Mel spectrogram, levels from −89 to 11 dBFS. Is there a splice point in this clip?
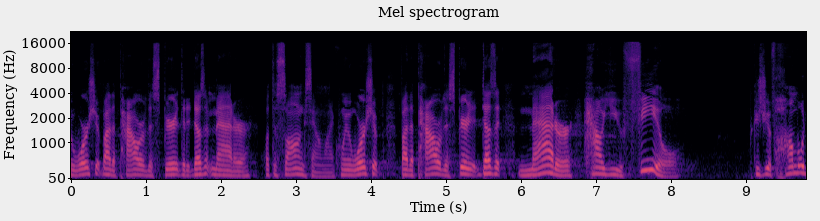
yes; 1 cut; at 2.5 s

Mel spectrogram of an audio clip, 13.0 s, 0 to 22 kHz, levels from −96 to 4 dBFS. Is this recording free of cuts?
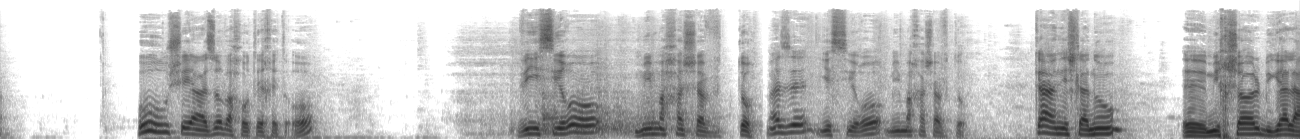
no; 1 cut; at 7.6 s

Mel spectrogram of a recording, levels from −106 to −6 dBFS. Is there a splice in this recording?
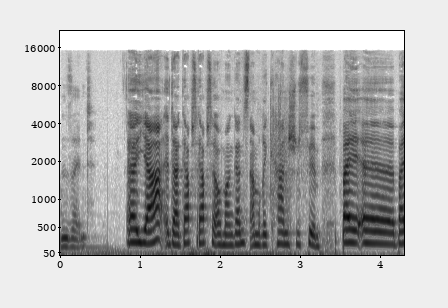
yes; 2 cuts; at 1.7 s, 2.4 s

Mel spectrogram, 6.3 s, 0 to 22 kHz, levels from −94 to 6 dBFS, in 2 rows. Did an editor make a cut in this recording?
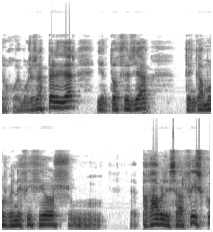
no; 0 cuts

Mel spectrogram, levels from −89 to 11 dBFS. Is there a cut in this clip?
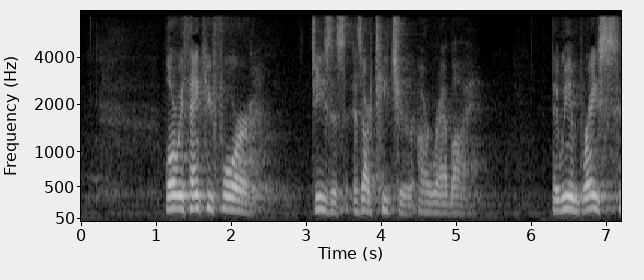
no; 0 cuts

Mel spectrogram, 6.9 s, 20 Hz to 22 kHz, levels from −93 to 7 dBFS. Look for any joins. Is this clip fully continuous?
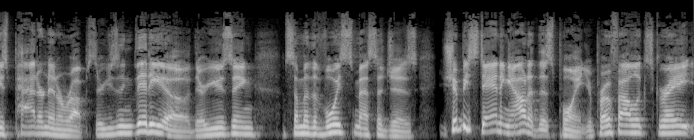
yes; 0 cuts

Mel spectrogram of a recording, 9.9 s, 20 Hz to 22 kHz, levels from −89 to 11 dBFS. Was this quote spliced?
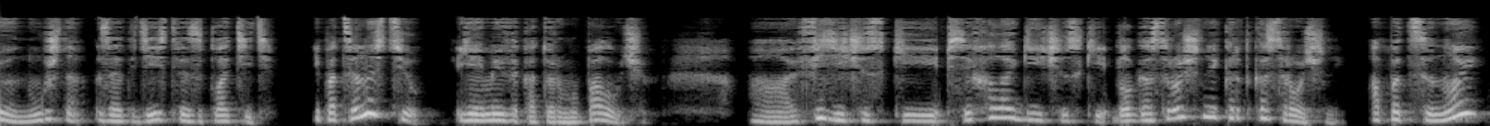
yes; 2 cuts; at 3.4 s, 6.3 s

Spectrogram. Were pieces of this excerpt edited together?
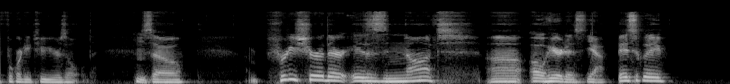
no; 0 cuts

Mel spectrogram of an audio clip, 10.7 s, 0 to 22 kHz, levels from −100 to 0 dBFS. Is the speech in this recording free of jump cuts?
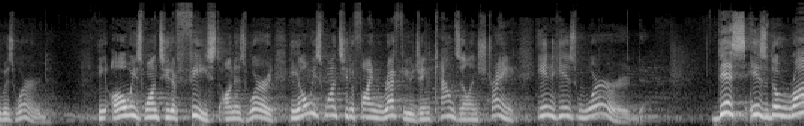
yes; 0 cuts

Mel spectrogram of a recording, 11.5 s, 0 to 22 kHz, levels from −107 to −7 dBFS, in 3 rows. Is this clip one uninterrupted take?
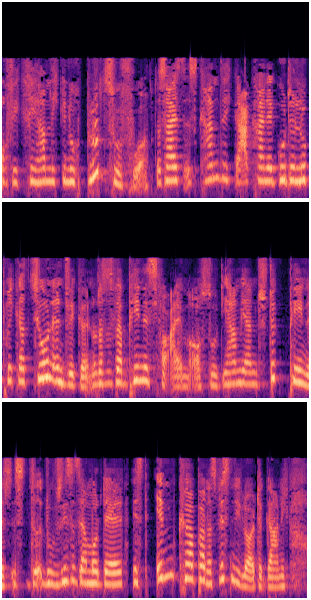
no; 3 cuts; at 5.8 s, 9.2 s, 10.2 s

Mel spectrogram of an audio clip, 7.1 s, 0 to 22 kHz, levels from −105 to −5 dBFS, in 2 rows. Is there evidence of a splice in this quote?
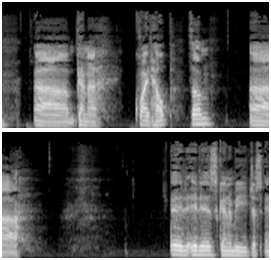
yes; 2 cuts; at 1.0 s, 2.5 s

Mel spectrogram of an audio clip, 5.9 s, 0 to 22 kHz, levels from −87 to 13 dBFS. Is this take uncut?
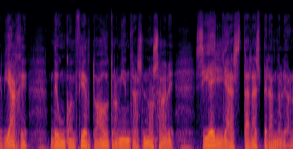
yes; 0 cuts

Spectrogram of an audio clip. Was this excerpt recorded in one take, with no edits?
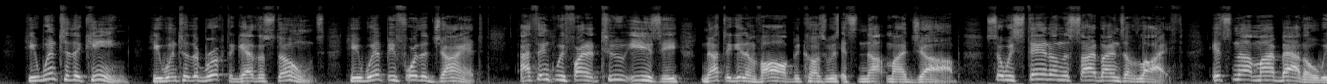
no; 1 cut; at 8.4 s

